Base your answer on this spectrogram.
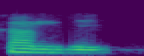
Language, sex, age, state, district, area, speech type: Punjabi, male, 18-30, Punjab, Patiala, rural, conversation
